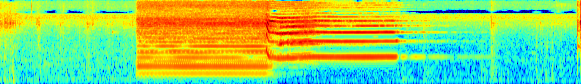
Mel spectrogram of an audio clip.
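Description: A horn, of the air-horn kind, sounds loudly for about two seconds, starting about a second in: a steady chord that switches abruptly halfway through to a higher, different tone, then cuts off suddenly.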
